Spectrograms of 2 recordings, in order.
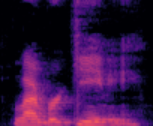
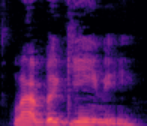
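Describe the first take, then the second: First: It is said in an American accent, r pronounced. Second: It is said in a British accent, r silent. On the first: "In American English, the R is pronounced" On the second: "In British English, we say Lamborghini"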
